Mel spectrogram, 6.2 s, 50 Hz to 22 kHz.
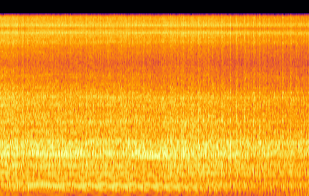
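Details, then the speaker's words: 1996 Honda CR125 two-stroke dirt bike after a fall, throttle cable due for replacement: uneven stumbling idle about three pulses a second; rough idle, cause unclear. "But the idle? Watch, try it. It doesn't idle. It shuts off?"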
